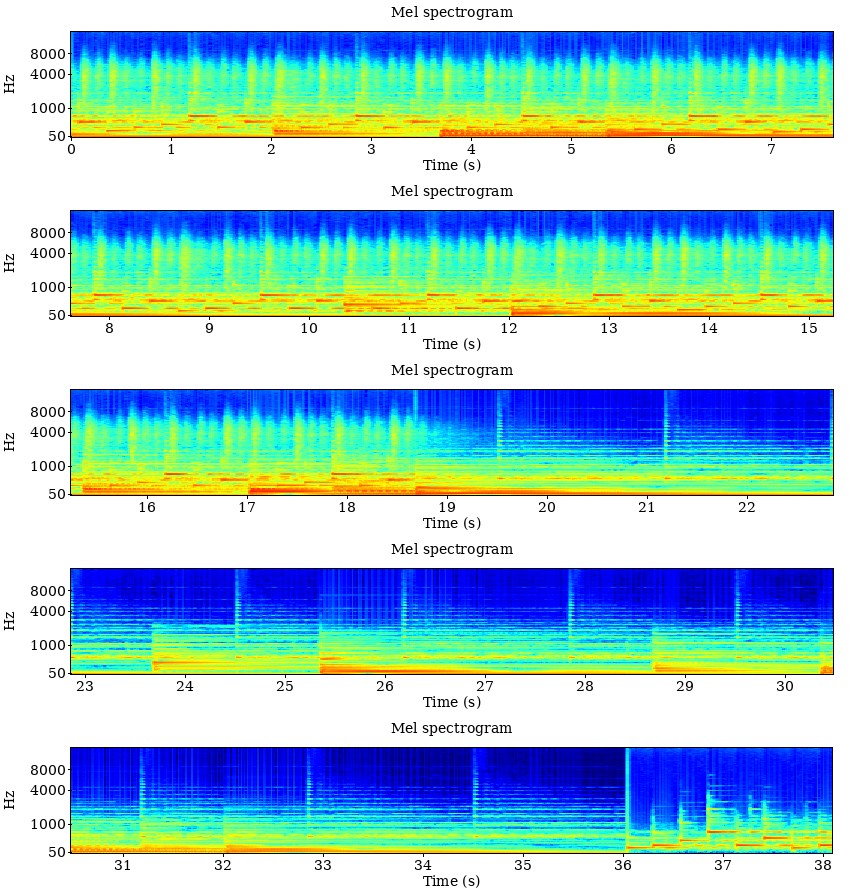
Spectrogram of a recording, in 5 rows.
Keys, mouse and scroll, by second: 6.0-6.8 scroll down 1, 7.1 ctrl+click, 8.0 scroll up 1, 20.1-20.6 typing, 23.1 typing, 23.9 double click, 25.0 typing, 25.4 double click, 26.5 typing, 27.0 double click, 35.0 right click.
